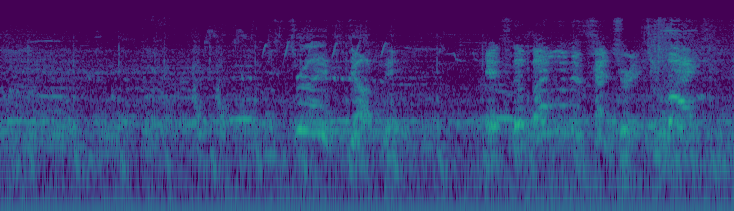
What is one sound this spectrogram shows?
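Game music plays steadily through a tinny speaker.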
